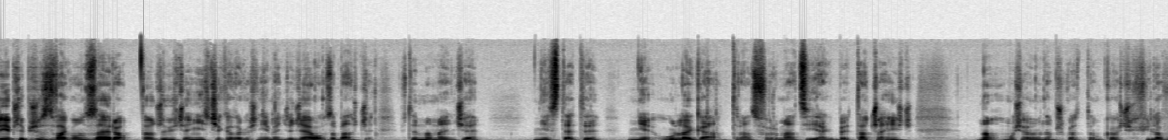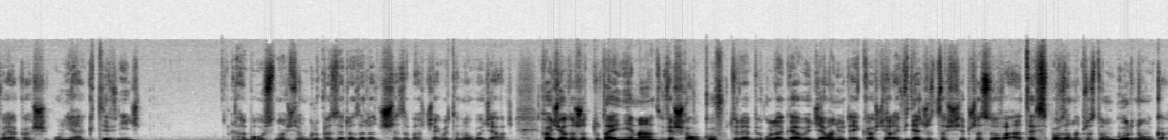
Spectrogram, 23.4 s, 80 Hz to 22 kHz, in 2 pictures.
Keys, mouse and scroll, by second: 0.4 click, 1.6 click, 2.5 Tab, 3.1 right click, 3.6 r, 7.0 Escape, 7.5 scroll down 2, 10.3 right click, 14.8 right click, 18.5 r, 22.2 Escape.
